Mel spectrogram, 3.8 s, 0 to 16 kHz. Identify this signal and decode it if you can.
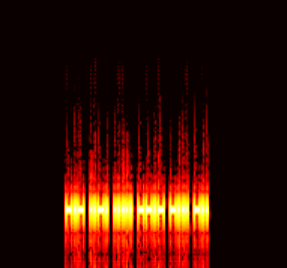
Morse code, heard as a keyed tone, about 42 wpm, 690 Hz. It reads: KF5QBD
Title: USA Call Signs - 6 Characters - 3x Character Spacing - 45wpm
